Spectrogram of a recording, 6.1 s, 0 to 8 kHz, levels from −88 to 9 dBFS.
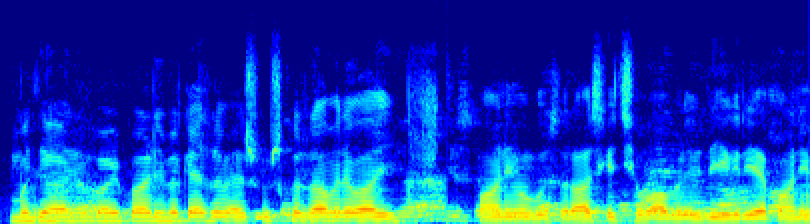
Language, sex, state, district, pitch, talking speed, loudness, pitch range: Hindi, male, Uttar Pradesh, Muzaffarnagar, 140 Hz, 215 wpm, -22 LUFS, 130-145 Hz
